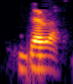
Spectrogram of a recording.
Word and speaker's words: Berat: M-A-L-T-B-Y. – Shelton. Got it. Okay. And then you said your first name is spelled with a T, right? B-A-R-A-T? Is that right? – Berat. B-E-R-A-T. B-E-R-A-T. – B-E. Got it. B-E-R-A-T.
